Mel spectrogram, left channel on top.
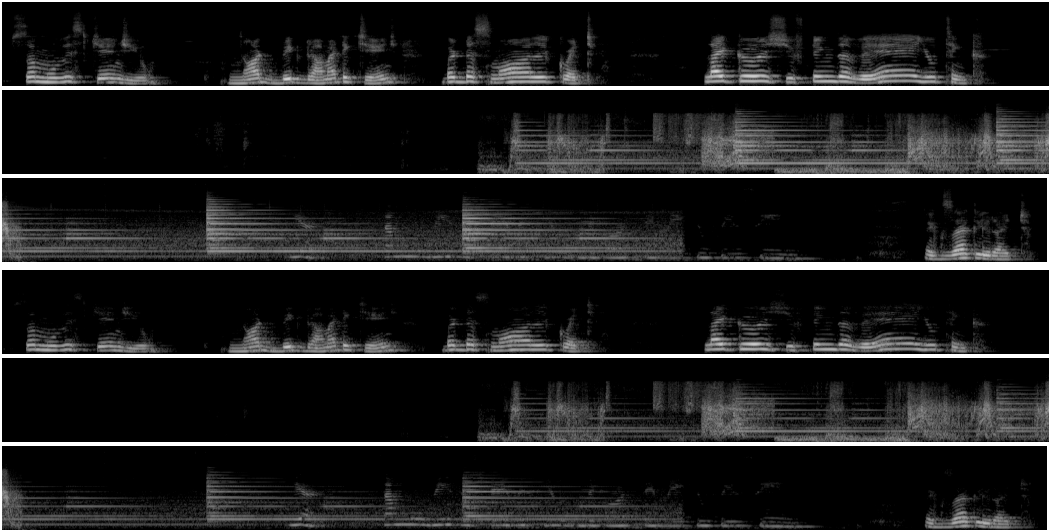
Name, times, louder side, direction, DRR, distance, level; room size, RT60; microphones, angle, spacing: voice 1, 0.2-1.5 2.3-3.9 4.4-5.8 7.0-9.8 30.2-31.2, left 4 dB, 80° left, 0.7 m, -25 dB
sound 1, 15.2-16.6 17.0-21.2, left 1 dB, 5° left, 0.6 m, -36 dB
Church bell, 15.6-27.8, left 8 dB, 45° left, 0.6 m, -36 dB
voice 2, 23.8-24.3 24.7-29.0, right 2 dB, 15° right, 3.4 m, -45 dB
19.0 x 14.5 x 3.4 m
head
